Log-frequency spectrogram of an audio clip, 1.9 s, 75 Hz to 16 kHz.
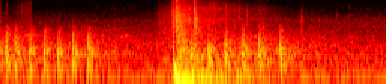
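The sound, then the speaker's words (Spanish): Rapid machine-gun bursts from a ship and from a diving aeroplane at 430 miles per hour rattle in a fast, steady rhythm, punctuated by a heavy booming blast of anti-aircraft fire midway, with sharp repeated cracks continuing afterward. “El avión tiembla como un potro nervioso, mientras que las balas de las ametralladoras del barco y las del avión se encuentran en el espacio.”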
